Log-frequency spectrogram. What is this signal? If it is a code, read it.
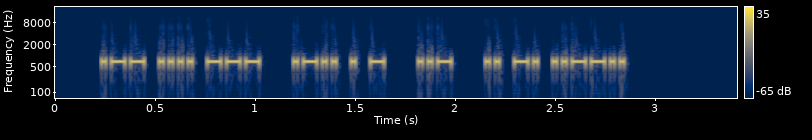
Morse code, heard as a keyed tone, about 50 wpm, 700 Hz. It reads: WHO LET U IN?
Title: Sentences from Top 300 Words and Abbreviations 50wpm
